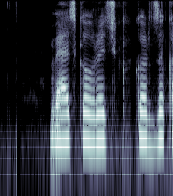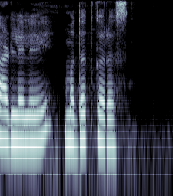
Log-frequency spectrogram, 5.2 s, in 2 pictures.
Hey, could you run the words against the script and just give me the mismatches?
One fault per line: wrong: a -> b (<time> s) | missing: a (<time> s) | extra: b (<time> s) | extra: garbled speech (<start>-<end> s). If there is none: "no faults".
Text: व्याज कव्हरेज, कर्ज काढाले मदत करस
no faults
